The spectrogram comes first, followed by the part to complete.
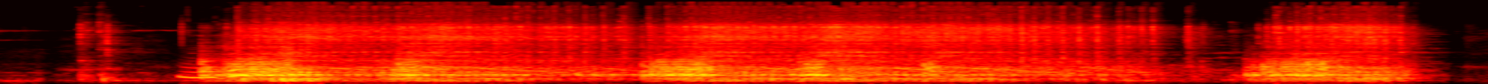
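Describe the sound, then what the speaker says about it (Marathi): A sewing machine runs in fairly loud, sustained stretches as it stitches the collar of a kurti, with short gaps and a final burst near the end, while someone speaks over the mechanical hum. "या बाजूने टीप मारून घ्यायची. दाब उचलून या कडेकडून टीप चालू करायची"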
